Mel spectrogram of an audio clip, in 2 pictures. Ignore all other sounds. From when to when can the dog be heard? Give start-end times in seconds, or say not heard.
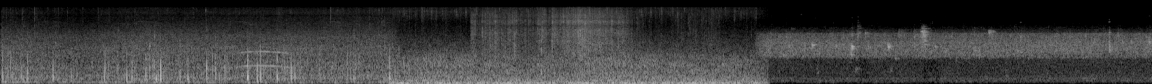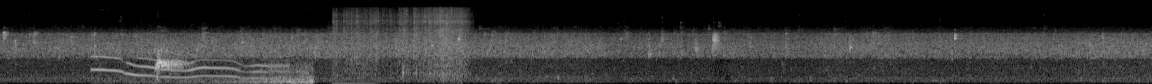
13.1-14.7.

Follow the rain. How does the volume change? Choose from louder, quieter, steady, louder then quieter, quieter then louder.
steady.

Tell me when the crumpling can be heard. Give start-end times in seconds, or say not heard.
4.7-7.2, 14.8-16.2.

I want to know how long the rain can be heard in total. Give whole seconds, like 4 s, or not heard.
23 s.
